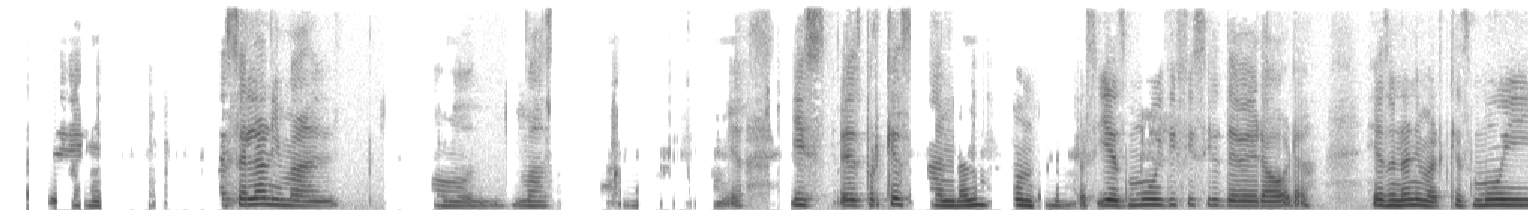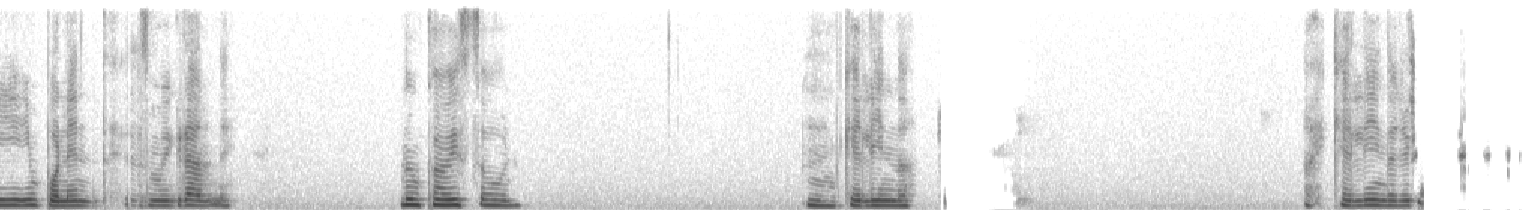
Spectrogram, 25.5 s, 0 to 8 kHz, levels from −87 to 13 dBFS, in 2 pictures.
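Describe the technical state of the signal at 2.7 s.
At 2.7 s the speech falls inside a stretch of speech suppressed in double talk, from 0.0 to 8.98 s. The level drops sharply, by about 40 dB at its deepest. Around four seconds of that span are affected in total. The likely cause is an echo canceller that could not separate the near talker from loudspeaker echo while both sides spoke. It turned both down together.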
